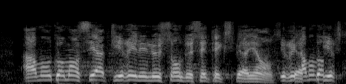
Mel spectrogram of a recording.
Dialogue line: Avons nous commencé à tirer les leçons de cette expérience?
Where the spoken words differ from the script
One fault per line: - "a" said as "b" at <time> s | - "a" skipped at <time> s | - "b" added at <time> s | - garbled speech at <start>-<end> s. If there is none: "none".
- "nous" skipped at 0.5 s
- garbled speech at 2.8-3.4 s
